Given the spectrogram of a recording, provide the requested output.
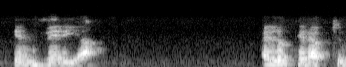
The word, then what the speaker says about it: Nvidia: is and meel says it's actually spelled n v i d i a but it's pronounced Invidia I looked it up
